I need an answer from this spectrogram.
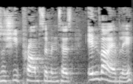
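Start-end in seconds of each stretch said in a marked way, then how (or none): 1.5-2.2 imitating the Queen's English accent; a light impression of the Queen's accent. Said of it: "I can say it in her accent".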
